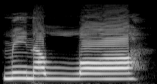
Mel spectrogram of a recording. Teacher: کلمت من کے آخری میں نون پہ زبر ہے، لہذا لفظ الجلالہ کے لام کا حکم ہے تفخیم تو ہم حرف اللام کو موٹی آواز میں پڑھیں گے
